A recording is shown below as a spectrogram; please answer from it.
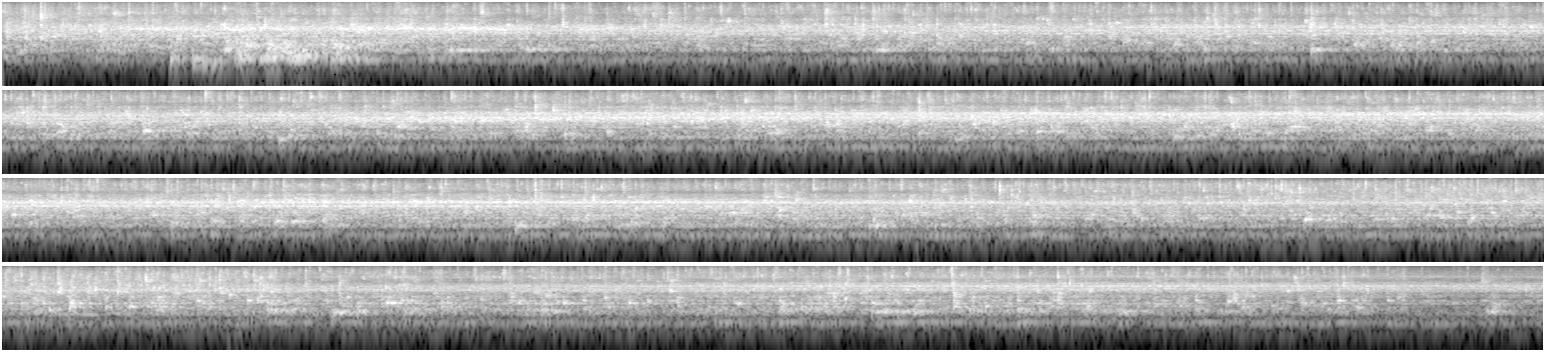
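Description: Test flush of a toilet fitted with a new Fluidmaster Performax flush valve repair kit: the bowl drains with a surge just after the start, then the tank refills through its fill valve with a steady hissing rush that eases off near the end. The new flapper is seating and letting the tank fill.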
